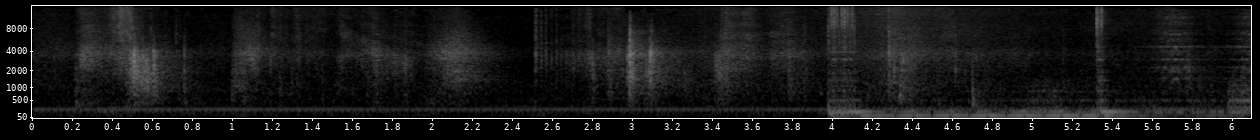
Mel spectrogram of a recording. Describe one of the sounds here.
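Sheets of paper rustle in a woman's hands.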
